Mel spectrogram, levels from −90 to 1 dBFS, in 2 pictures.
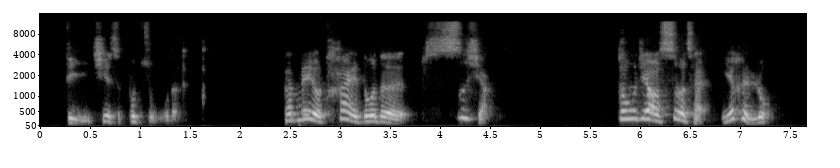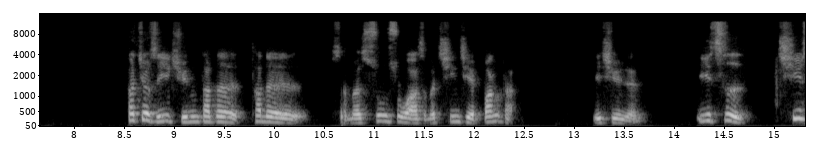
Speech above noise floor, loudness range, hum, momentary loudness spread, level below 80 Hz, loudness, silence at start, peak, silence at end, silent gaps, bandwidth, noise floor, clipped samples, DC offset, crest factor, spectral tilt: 59 dB; 4 LU; none; 14 LU; -76 dBFS; -30 LUFS; 0.25 s; -10 dBFS; 0 s; none; 12.5 kHz; -88 dBFS; under 0.1%; under 0.1%; 22 dB; -4.5 dB/octave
